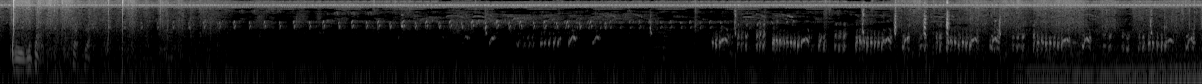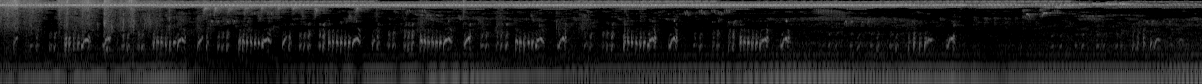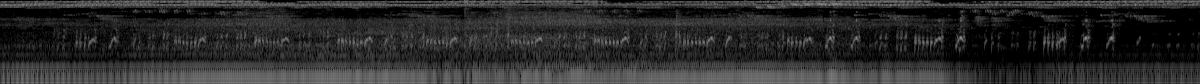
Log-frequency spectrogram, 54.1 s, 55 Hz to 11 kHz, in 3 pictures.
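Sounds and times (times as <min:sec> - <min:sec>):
low rumble: 0:00.0 - 0:54.0
steady high whine: 0:09.9 - 0:54.0
waterhen calling: 0:10.7 - 0:32.5, 0:36.7 - 0:54.0.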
